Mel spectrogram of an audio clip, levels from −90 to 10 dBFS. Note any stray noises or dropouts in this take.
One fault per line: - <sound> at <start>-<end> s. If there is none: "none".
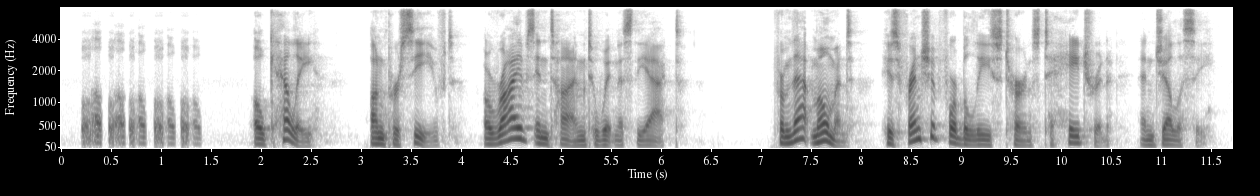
- laugh at 0.2-1.4 s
